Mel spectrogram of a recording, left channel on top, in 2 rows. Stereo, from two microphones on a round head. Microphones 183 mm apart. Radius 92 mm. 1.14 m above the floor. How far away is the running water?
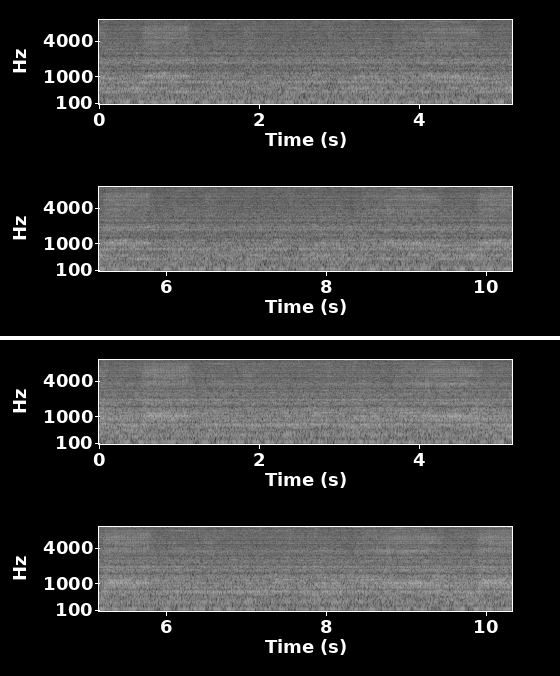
About 1.1 m.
